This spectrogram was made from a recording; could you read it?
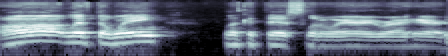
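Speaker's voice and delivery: ordinary delivery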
